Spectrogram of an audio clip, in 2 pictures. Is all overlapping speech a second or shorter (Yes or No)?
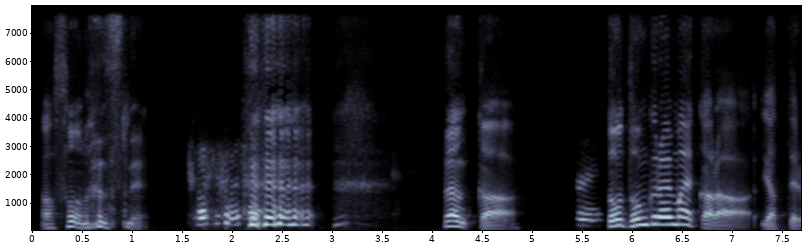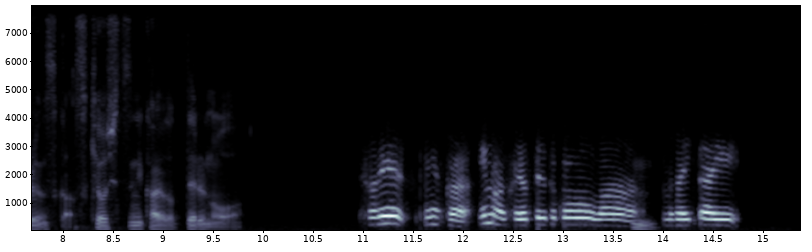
Yes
